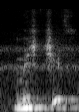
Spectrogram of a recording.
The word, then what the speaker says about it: mischief: The words mischief and handkerchief have the short I sound.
